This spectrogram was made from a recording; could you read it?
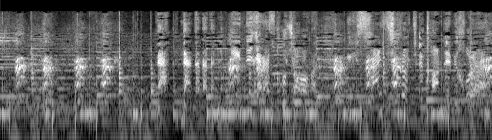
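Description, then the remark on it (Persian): A dog attacking a man trying to flee a village barks repeatedly in short bursts mixed with whimpers and yelps, loud and agitated over a steady background, with a voice speaking in between. “بیچاره خواست از آن روستا بگریزد که سگی به او حمله ور شد.”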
